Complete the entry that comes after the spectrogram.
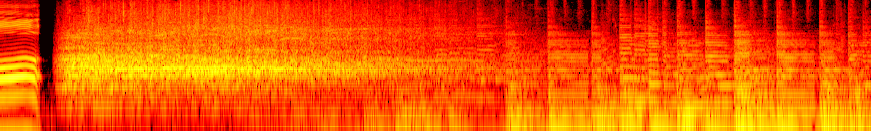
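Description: An audience breaks into loud, steady clapping with a cheer mixed in, lasting about four seconds before fading as rhythmic music with regular beats takes over.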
